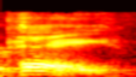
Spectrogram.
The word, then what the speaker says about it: פ: is uh a mouth okay uh the letter pay is spelled pay Olive um if you're using it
